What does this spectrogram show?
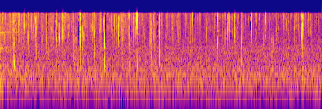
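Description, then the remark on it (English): A small balled-up piece of saran wrap is released and slowly unfurls with a steady, fine crackling and scattered sharp ticks, quiet, used as a sound effect for a cigarette burning up close. No voices. “it actually sounds a lot more authentic if you take a small saran wrap ball and release it.”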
